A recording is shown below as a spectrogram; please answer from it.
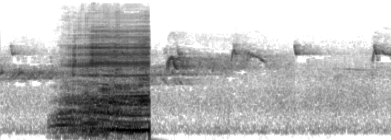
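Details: Wild boar letting out one loud, harsh, drawn-out squealing roar lasting about a second, which stops abruptly, followed by thin bird whistles and chirps.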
